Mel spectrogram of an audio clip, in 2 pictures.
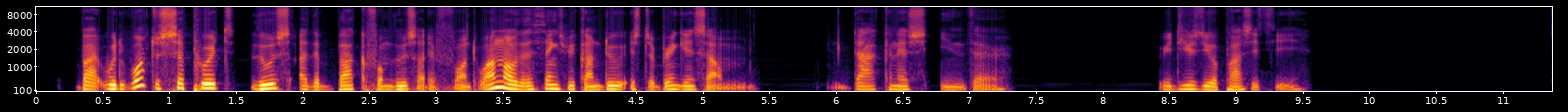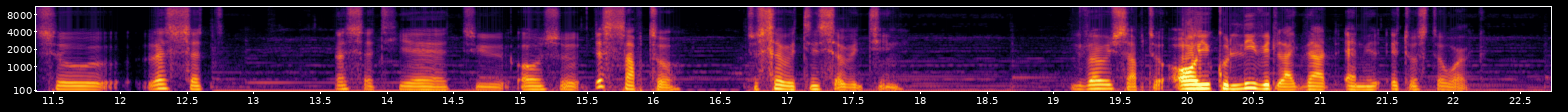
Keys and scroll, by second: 7.6 typing.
